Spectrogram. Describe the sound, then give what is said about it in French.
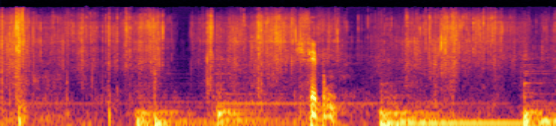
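Crunchy, crackling footsteps on dry dead leaves recur at a steady walking pace during a walk in a forest, with a man speaking briefly over them and a low rumble underneath. “Quelques feuilles mortes à nos pieds.”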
